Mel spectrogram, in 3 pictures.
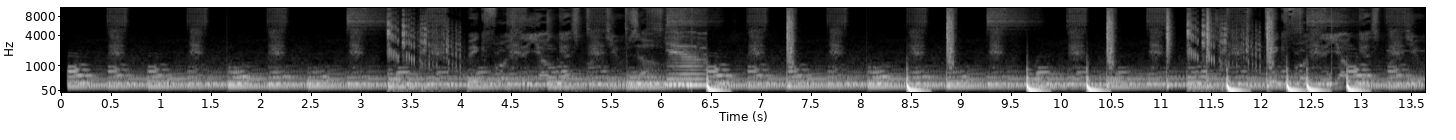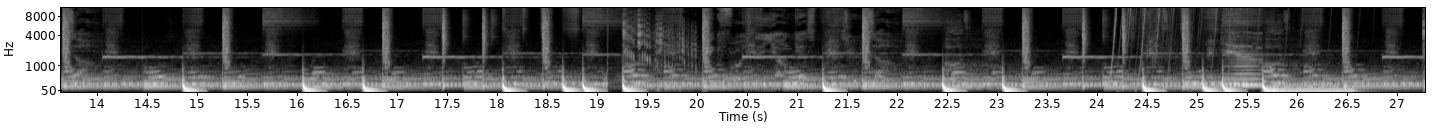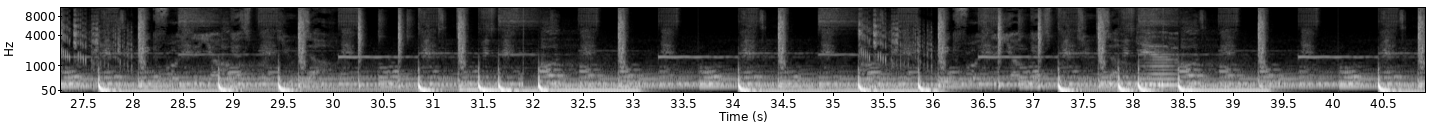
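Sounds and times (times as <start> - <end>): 
instrumental music: 0.1 - 40.9.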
